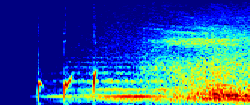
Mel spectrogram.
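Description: Animated logo intro sound effects: three quick rising pops, then a swell that builds toward the end.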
